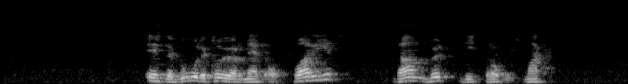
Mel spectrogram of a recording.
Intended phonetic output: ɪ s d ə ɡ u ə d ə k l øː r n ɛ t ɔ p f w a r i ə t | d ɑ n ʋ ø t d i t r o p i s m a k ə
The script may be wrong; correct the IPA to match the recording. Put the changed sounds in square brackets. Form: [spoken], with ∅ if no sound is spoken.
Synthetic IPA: ɪ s d ə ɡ u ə d ə k l øː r n ɛ t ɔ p f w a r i ə t | d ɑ n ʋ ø t d i t r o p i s m a k ə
